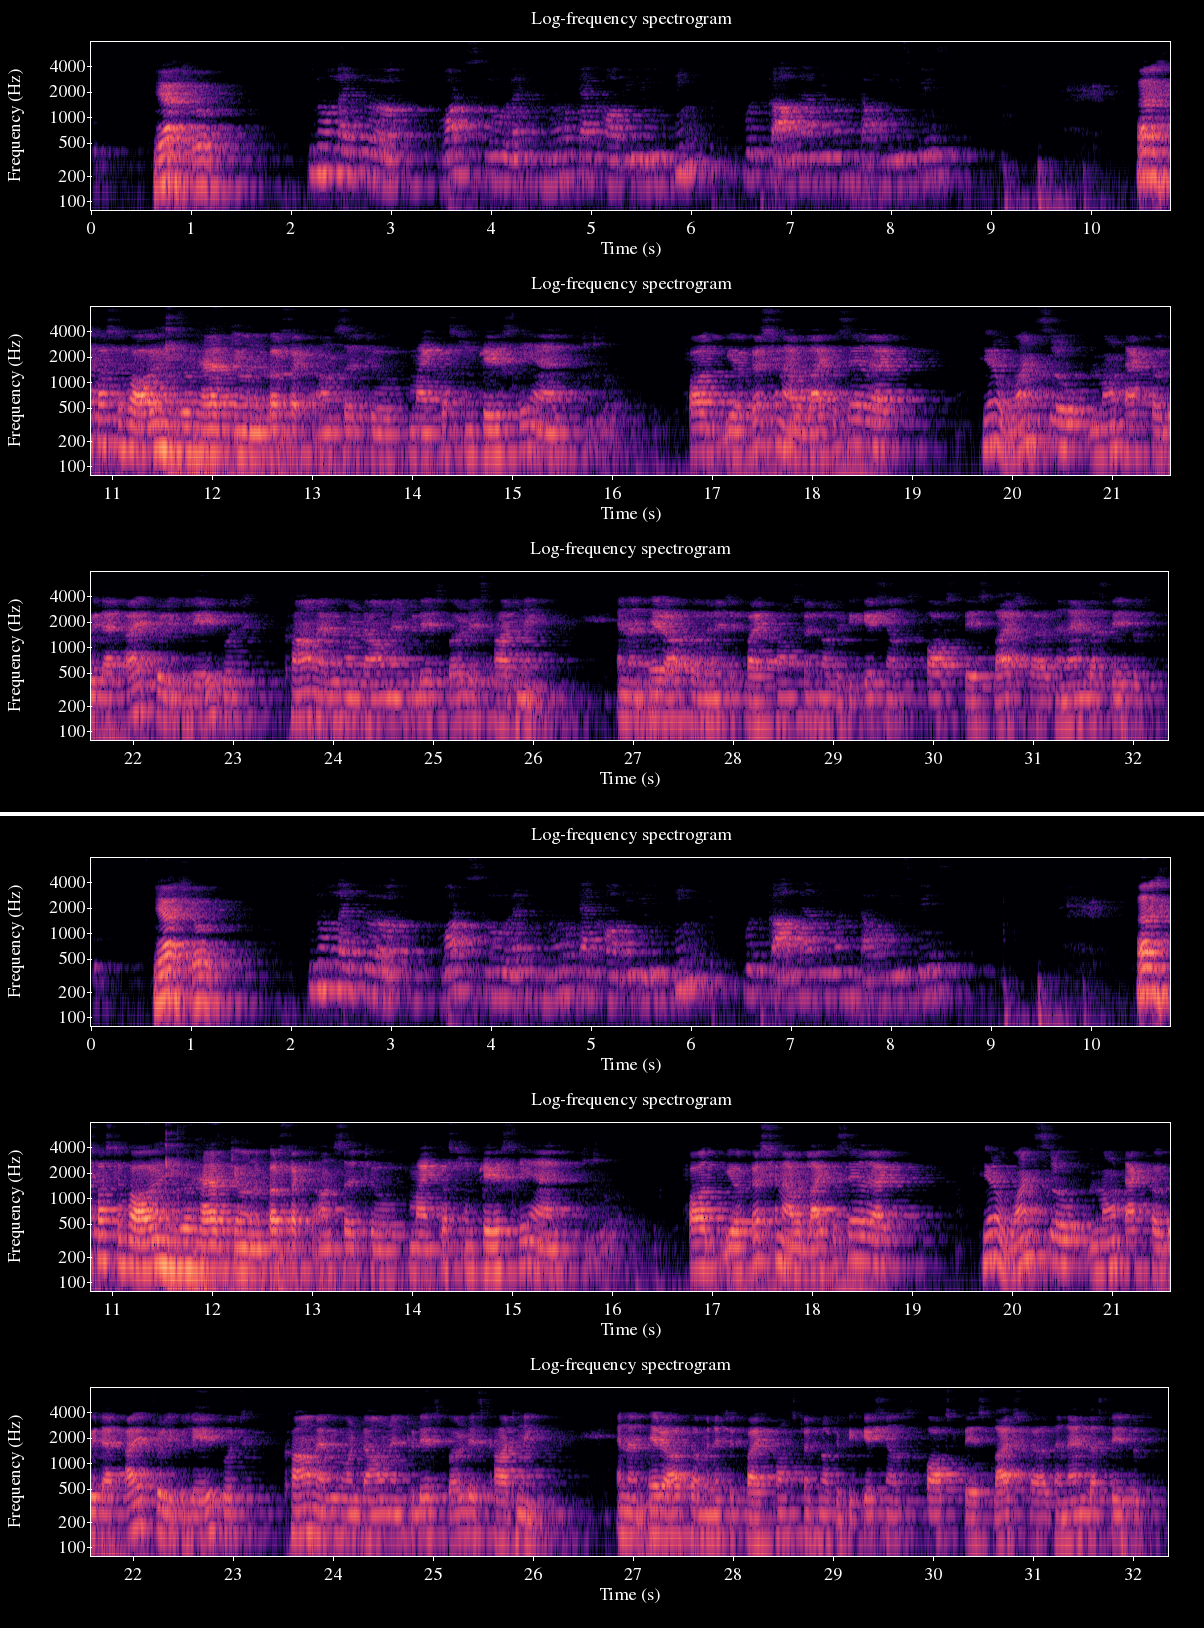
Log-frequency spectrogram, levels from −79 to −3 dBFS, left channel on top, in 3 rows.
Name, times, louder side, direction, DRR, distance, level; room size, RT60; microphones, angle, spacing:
voice 1, 0.6-1.3 9.9-10.1 10.5-15.5 16.8-18.8 19.7-23.2 23.5-26.1 26.6-32.1, right 2 dB, 35° right, 2 dB, 0.4 m, -30 dB
voice 2, 2.2-3.1 3.5-6.1 6.5-8.5 15.7-16.0, equal, ahead, -8 dB, 2.1 m, -38 dB
8.5 x 4.6 x 3.2 m, 1.1 s
head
